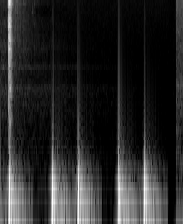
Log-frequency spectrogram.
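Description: A pounding heartbeat sound effect: a sharp opening thump followed by two heavy lub-dub pairs, deep, booming and loud, with no voices over it.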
